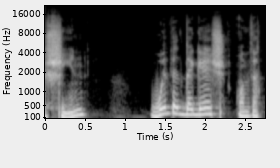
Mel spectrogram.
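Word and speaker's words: ש: s h and when the letter sheen comes with a dagesh on the top left of it it makes the sound of the letter s you can also call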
